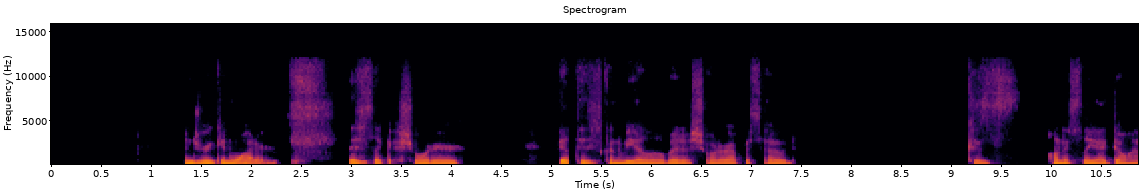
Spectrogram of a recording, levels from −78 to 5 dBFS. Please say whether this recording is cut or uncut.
cut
